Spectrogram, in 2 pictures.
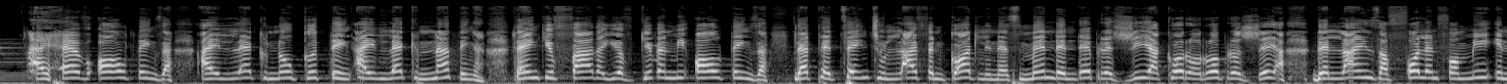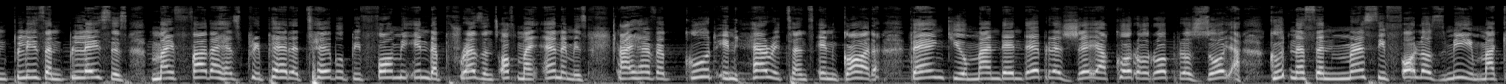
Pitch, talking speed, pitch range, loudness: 285 Hz, 125 wpm, 260-305 Hz, -14 LUFS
